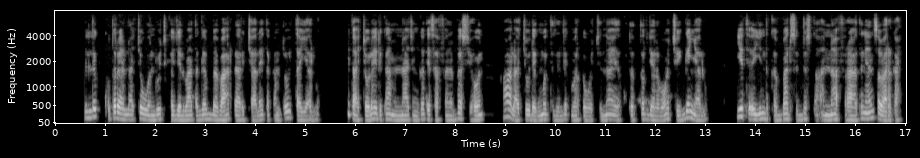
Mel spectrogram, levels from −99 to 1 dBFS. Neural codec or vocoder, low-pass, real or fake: none; 7.2 kHz; real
